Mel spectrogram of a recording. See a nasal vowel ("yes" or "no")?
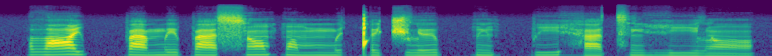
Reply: yes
